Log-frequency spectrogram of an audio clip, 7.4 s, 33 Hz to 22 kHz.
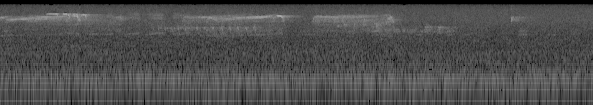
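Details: Barred owl fledglings fed by their parents in a Polk County, Iowa park on July 6, 2017: a run of overlapping hissing, raspy screeches, some rising, others level, then a short final rasp, against a low rumbling background.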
